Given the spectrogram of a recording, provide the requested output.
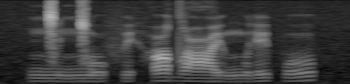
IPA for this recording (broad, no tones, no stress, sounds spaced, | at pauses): ŋ͡ǀ e ŋ͡ǀ o f e h ɔ dˤ i ʕ e ŋʷ i ɾ e p o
